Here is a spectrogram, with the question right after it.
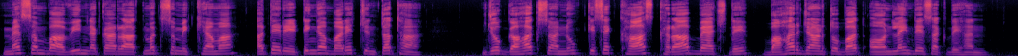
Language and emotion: Punjabi, fearful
